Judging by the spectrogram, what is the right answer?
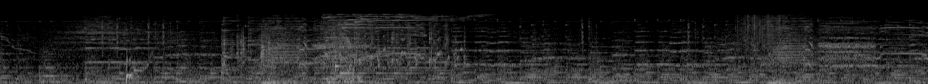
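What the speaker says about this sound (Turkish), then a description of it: "tavuklar bu horozlar bunlar." Roosters crow and cluck amid a dense wash of bright electronic jingles and effects in the slot game Bigger Barn Bonanza, with no voices.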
